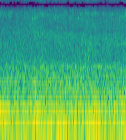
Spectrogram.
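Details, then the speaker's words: International Scout with a freshly rebuilt carburetor, cold during warm-up with the choke held by hand: rough, uneven idle whose speed hunts instead of settling. The owner suspects a vacuum leak; it was fine once warm last time. "you can hear it hunting I'm not I kind of feel like I might have like a vacuum leak but I'm just sort of babying or babysitting the choke to see if I can get it to get through the warm-up stage um definitely not running super well"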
